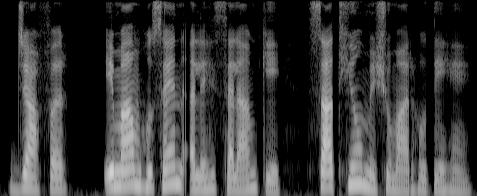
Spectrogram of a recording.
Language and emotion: Urdu, neutral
